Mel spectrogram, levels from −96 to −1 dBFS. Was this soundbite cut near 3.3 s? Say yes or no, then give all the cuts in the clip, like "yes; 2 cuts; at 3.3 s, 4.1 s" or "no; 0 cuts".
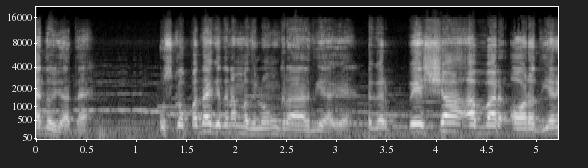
yes; 1 cut; at 3.3 s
